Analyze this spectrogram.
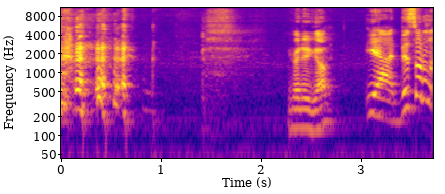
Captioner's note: laughing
